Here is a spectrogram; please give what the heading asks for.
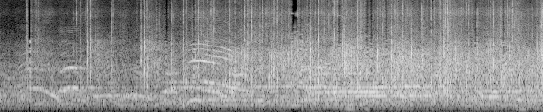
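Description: An audience claps in a dense, steady patter that swells slightly after the first couple of seconds, with scattered whoops and rising and falling cheers mixed in throughout.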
